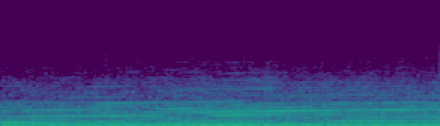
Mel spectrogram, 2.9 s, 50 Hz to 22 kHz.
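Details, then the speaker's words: 2005 BMW E46 M3, S54 straight-six, 6-speed manual, MagnaFlow exhaust, driving under light load: steady deep smooth drone with no knocks or misses; revs and idles smooth, engine healthy. "revs really smooth, it idled smooth, the AC works."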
